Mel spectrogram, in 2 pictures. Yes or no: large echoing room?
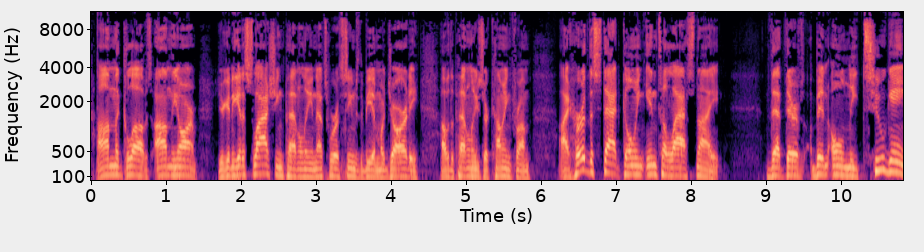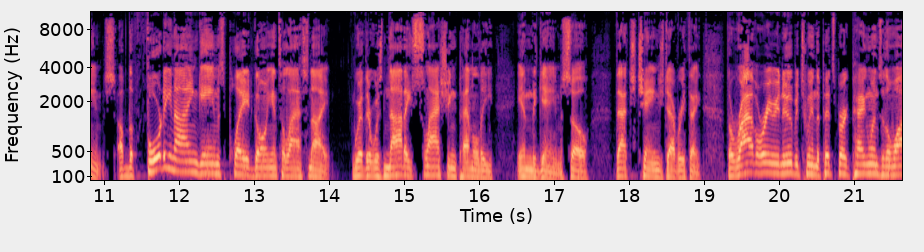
no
